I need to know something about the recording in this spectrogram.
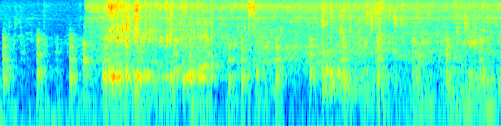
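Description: Water runs from a tap into a basin.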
